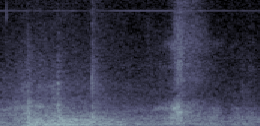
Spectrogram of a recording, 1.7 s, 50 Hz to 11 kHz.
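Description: A double drawer in a Rapido 854F camper van slides open or shut, a soft scrape followed by a faint knock, quiet and close, with no talking.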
